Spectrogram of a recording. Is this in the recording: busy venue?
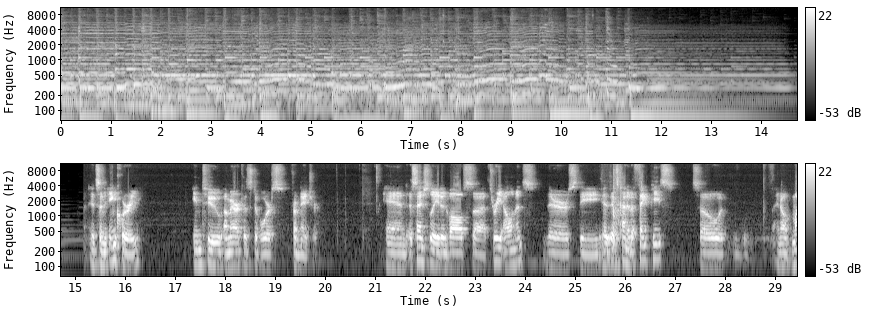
no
